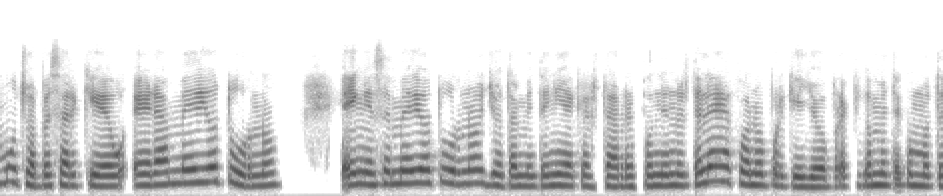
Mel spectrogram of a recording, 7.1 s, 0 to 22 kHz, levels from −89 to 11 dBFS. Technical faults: none

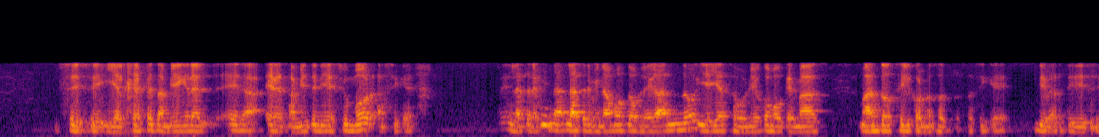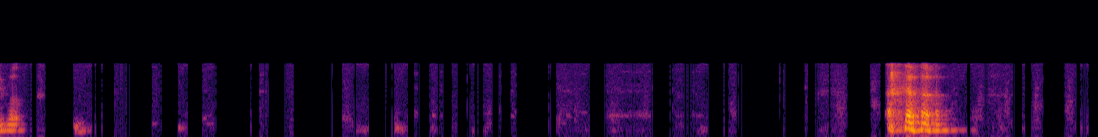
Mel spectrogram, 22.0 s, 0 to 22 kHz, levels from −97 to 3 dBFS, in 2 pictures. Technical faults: Dialogic VOX ADPCM

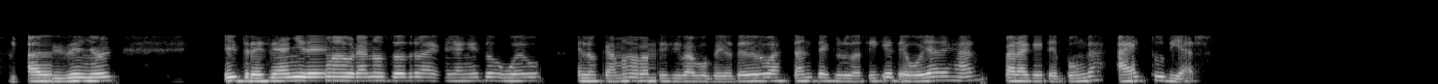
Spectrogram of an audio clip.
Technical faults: iLBC codec; lost iLBC frames

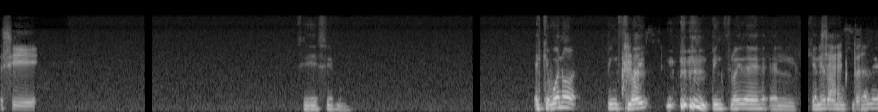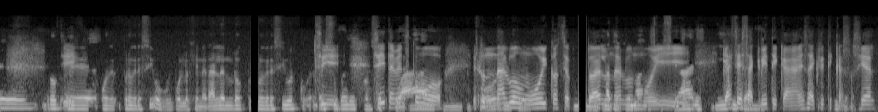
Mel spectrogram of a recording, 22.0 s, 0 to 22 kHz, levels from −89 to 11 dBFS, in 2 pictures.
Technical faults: gap between chunks; echo leak; speech suppressed in double talk

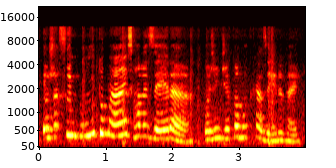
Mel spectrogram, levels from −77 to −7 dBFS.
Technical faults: noise suppressor artifacts

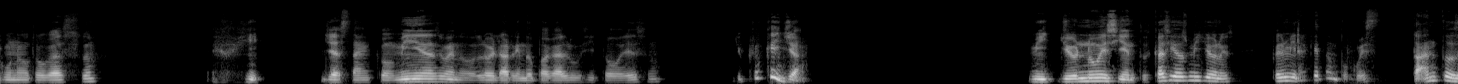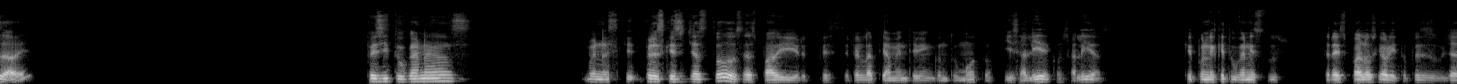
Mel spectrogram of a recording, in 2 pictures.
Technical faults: MP2 compression

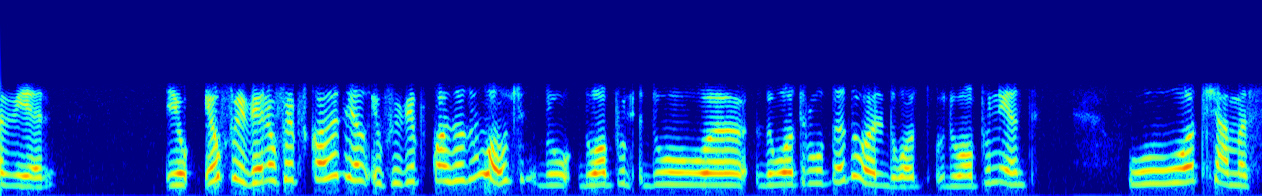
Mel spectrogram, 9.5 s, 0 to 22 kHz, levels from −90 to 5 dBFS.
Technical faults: AMR narrowband mobile codec; electrical switching spike

